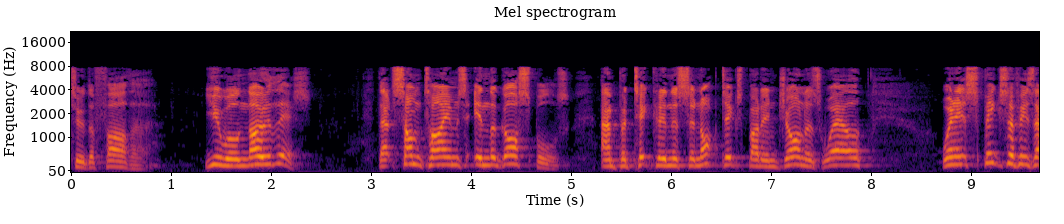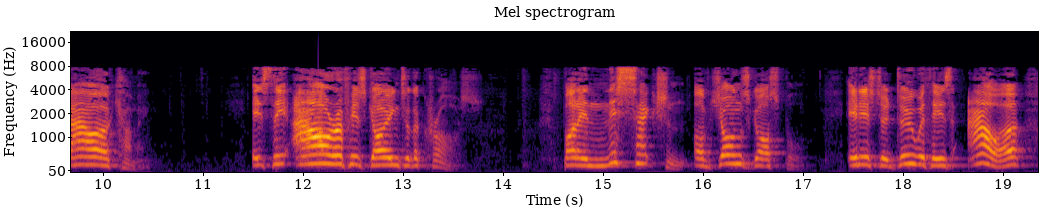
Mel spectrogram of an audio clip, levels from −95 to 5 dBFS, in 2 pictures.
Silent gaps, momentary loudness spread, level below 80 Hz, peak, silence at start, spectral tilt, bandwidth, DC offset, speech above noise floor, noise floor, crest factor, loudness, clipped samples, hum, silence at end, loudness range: none; 14 LU; -78 dBFS; 0 dBFS; 0 s; -0.5 dB/octave; 8 kHz; under 0.1%; 51 dB; -74 dBFS; 24 dB; -21 LUFS; under 0.1%; none; 0.15 s; 7 LU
